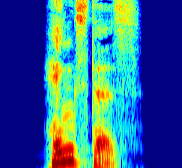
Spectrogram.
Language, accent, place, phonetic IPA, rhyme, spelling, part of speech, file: German, Germany, Berlin, [ˈhɛŋstəs], -ɛŋstəs, Hengstes, noun, De-Hengstes.ogg
- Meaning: genitive singular of Hengst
